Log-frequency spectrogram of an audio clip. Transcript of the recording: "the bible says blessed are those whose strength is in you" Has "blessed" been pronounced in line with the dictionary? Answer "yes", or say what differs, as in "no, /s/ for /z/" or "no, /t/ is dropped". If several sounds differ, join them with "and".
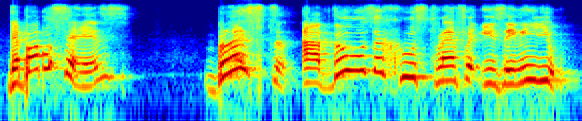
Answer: yes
